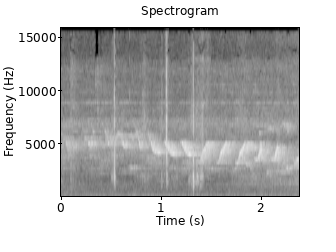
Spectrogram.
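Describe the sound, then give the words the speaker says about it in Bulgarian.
Small birds chirp in a quick, steady series of high, thin notes over a soft outdoor hush, with a few faint clicks mixed in; no one speaks. “И усещаш пърхането на птичките покрай теб. И как чуроликат на рамото ти.”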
